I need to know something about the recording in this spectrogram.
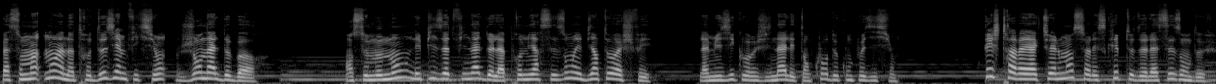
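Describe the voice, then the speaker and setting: A woman's voice: a little high, expressive, brisk. A woman reading scripted podcast news as presenter, addressing listeners like an announcer. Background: light music.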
